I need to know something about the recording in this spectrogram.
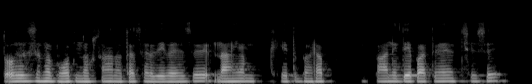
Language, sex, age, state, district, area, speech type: Hindi, male, 18-30, Rajasthan, Bharatpur, rural, spontaneous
